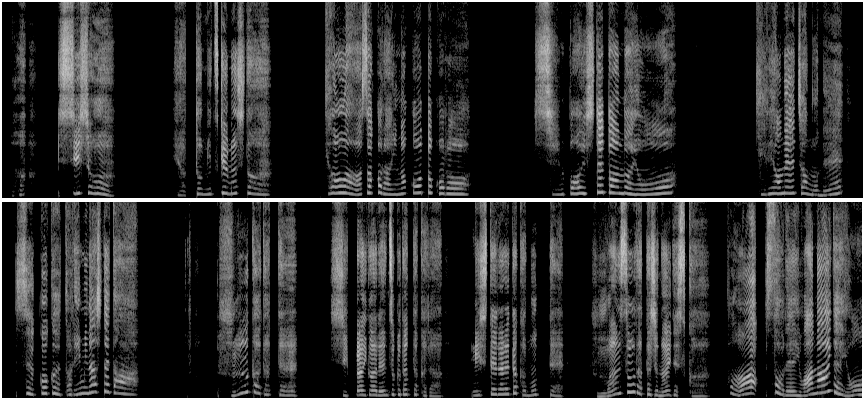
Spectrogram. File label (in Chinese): 舔耳 無音效; 拯救師父！用舔耳忍住不射精來解咒的修行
